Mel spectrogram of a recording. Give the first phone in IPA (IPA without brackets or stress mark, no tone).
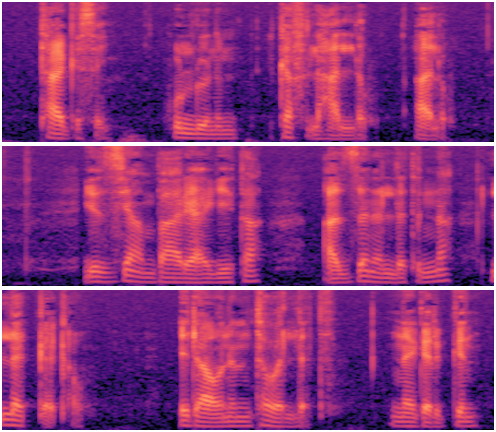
t̪ʰ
